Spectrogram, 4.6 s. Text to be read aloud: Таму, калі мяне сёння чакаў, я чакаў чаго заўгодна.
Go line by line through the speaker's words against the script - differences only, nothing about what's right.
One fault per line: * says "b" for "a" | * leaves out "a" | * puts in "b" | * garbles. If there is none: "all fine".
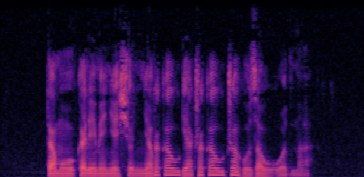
all fine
